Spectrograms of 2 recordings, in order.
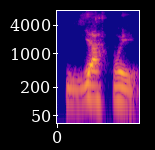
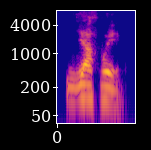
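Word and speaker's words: Yahweh: nama Elohim kita yaitu yahwe bacanya dari kanan ya y he W he y h w h dari kanan ke kiri yahwe Nah kalau kita lihat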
